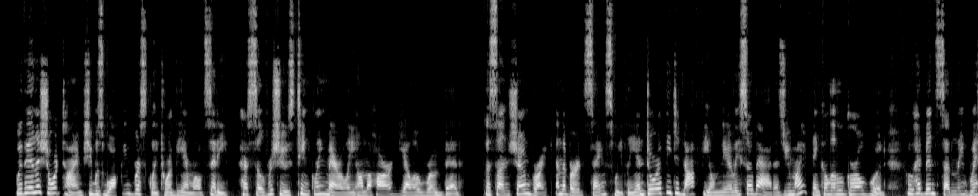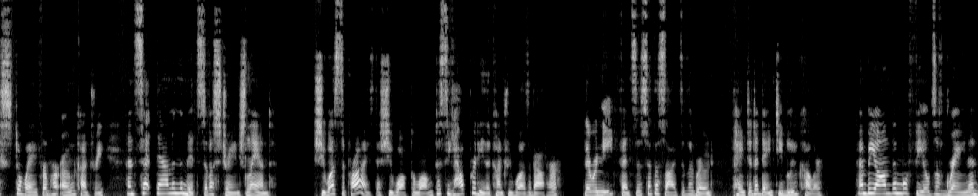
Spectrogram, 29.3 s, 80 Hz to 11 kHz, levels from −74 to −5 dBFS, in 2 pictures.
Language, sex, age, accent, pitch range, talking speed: English, female, 40-59, American, 155-225 Hz, 215 wpm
